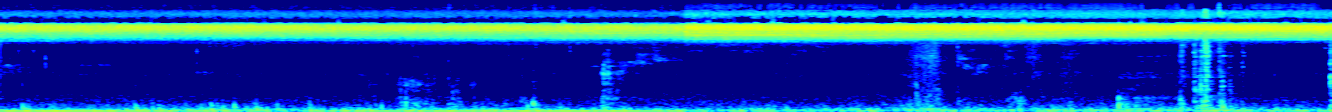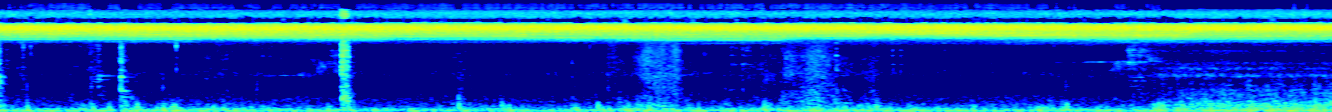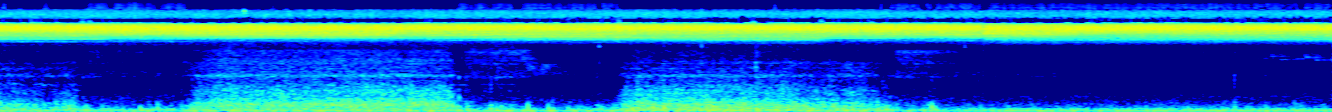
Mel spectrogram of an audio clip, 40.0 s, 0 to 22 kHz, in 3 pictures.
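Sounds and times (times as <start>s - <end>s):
high-pitched insect chorus: 0.0s - 39.9s.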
